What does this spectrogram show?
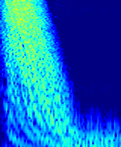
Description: laser.wav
